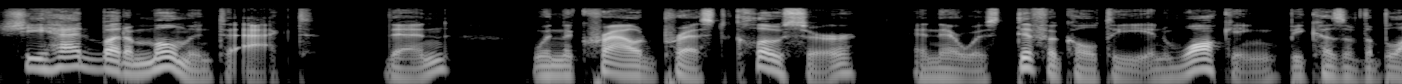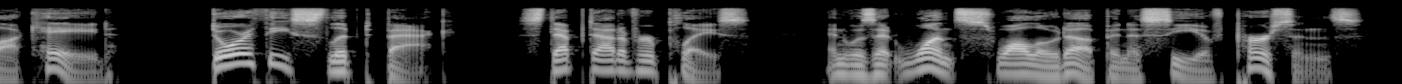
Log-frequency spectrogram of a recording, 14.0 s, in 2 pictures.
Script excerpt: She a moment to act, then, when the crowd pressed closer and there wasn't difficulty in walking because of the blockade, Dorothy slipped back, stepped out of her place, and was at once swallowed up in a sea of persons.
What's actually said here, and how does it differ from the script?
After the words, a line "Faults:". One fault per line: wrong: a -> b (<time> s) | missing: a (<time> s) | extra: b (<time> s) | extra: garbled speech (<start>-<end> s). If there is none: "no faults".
She had but a moment to act, then, when the crowd pressed closer and there was difficulty in walking because of the blockade, Dorothy slipped back, stepped out of her place, and was at once swallowed up in a sea of persons.
Faults:
extra: had but (0.2 s)
wrong: wasn't -> was (4.8 s)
